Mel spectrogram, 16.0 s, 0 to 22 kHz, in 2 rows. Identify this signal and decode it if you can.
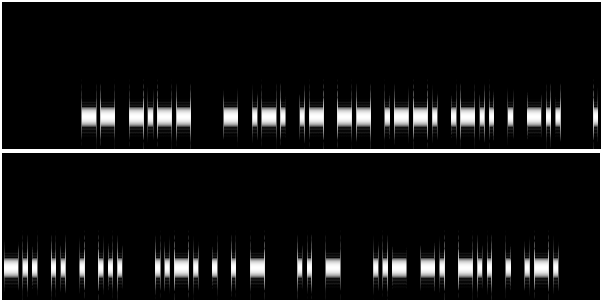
Morse code, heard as a keyed tone, machine-sent, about 19 wpm, 880 Hz. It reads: MY TRAMPLED LIES FEET IT UNDER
